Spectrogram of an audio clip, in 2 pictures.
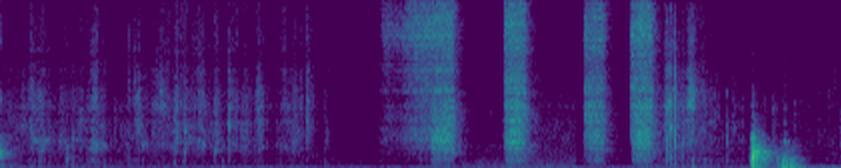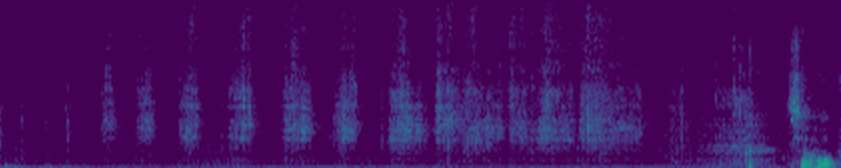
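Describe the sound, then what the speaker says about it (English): Aerosol adhesive sprayed onto an ostomy ring in a few short, bright hissing bursts, close and fairly soft, amid quiet handling sounds and some talking. "I'm going to spray it with a little bit of adhesive."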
